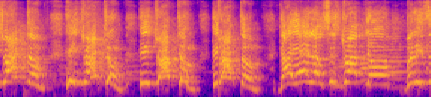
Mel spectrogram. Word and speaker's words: Calleros: The L's make a Y and you got to roll the R. It's Calleros.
